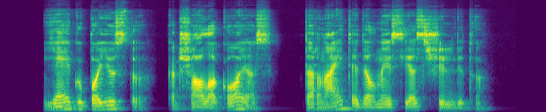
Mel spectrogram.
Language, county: Lithuanian, Tauragė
